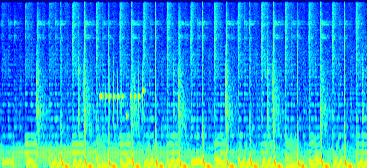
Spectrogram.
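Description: A musical phone ringtone plays loud, a thumping repetitive beat with a brief high, beeping melody running over it for a couple of seconds, no voices.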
